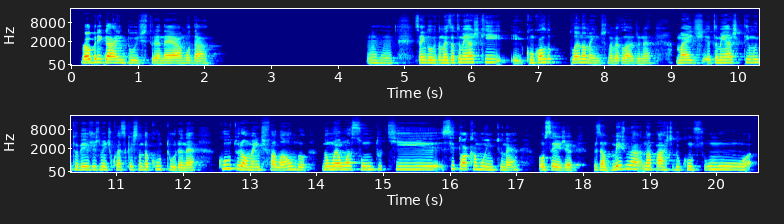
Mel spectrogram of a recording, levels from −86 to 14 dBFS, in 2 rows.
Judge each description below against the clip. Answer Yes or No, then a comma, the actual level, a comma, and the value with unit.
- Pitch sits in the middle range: No, high, 210 Hz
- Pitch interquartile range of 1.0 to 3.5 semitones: Yes, average, 3.0 semitones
